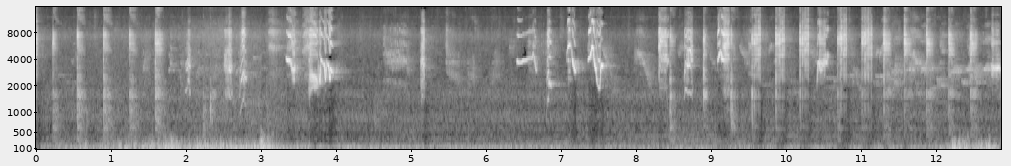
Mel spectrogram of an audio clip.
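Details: Black-winged myna song used to lure birds to sing: dense series of sharp clicking notes and harsh squawks with a few buzzy whistled phrases, over a steady low-pitched hum.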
